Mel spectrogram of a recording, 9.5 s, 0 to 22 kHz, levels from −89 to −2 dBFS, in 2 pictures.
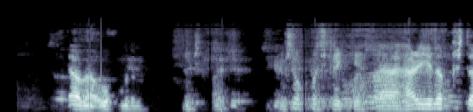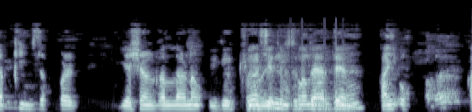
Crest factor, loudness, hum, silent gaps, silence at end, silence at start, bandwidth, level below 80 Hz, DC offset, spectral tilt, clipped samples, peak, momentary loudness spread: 18 dB; -17 LUFS; none; none; 0 s; 0.55 s; 9.4 kHz; -56 dBFS; under 0.1%; -5 dB/octave; under 0.1%; 0 dBFS; 18 LU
